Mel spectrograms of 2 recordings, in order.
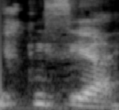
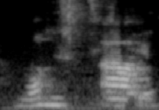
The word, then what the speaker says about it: Justicia: I'm guessing is how you pronounce it. Justicia, yeah. Yeah. Justicia.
